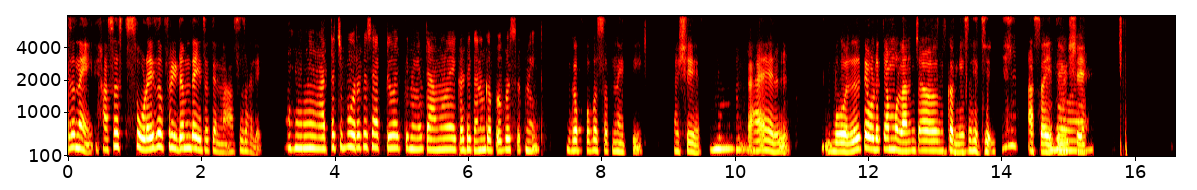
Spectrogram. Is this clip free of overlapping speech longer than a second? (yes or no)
yes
